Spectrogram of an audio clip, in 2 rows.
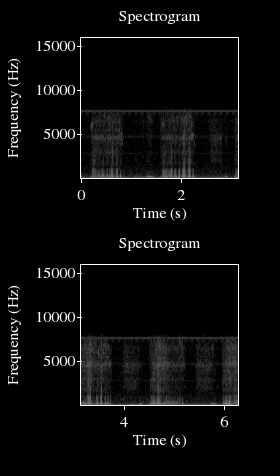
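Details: Snoring, audible with speakers turned up: soft, rhythmic rattling snores at about 20 breaths per minute, likely a sleeping dog.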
